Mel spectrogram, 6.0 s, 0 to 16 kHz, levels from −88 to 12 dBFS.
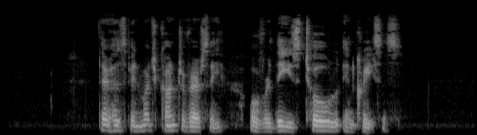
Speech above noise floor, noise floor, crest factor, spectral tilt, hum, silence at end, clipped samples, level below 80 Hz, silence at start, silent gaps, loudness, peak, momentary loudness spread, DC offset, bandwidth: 47 dB; -76 dBFS; 20 dB; -3.5 dB/octave; none; 1 s; under 0.1%; -80 dBFS; 1.25 s; none; -29 LUFS; -12 dBFS; 11 LU; under 0.1%; 11 kHz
